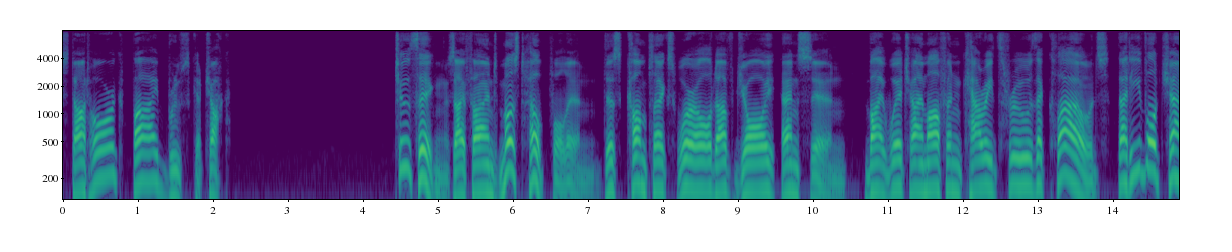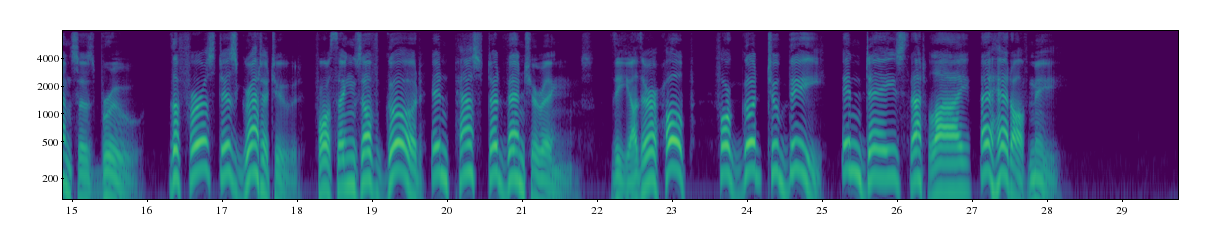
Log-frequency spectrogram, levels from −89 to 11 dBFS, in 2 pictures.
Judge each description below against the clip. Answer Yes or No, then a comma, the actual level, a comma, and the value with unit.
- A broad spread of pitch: Yes, wide, 8.3 semitones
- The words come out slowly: Yes, slow, 110 wpm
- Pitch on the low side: No, medium, 155 Hz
